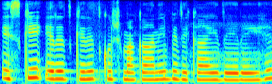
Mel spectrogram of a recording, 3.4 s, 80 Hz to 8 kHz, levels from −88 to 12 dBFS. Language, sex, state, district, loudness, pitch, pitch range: Hindi, female, Uttar Pradesh, Lalitpur, -13 LUFS, 260 Hz, 245-270 Hz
